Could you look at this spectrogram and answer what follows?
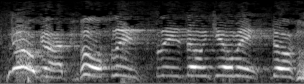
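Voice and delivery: high, loud panicked plea; terrified begging. Retold or imitated. Man pleading before God for his life, desperate shouting. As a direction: beg at the top of your lungs. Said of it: "And here I'm going".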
